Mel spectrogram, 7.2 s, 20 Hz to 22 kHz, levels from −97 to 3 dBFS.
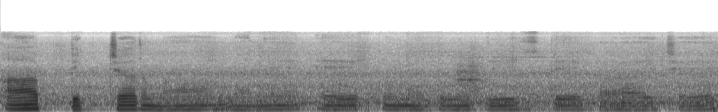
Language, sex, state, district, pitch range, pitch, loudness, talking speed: Gujarati, male, Gujarat, Gandhinagar, 90-95 Hz, 95 Hz, -23 LUFS, 65 wpm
